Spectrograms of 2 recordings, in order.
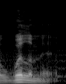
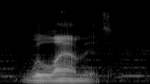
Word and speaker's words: Willamette: I call it the Willamette, but people laugh at you when you say it like that. So, Willamette.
